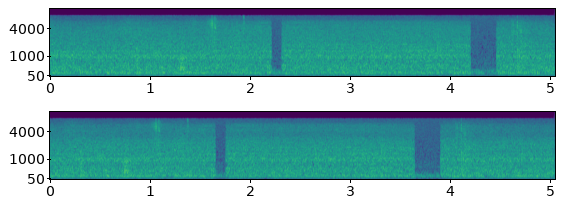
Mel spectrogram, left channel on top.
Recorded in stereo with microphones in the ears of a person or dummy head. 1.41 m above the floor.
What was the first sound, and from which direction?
Only background noise.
